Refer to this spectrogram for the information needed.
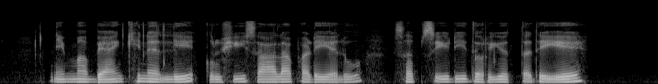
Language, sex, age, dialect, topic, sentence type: Kannada, male, 18-24, Mysore Kannada, banking, question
